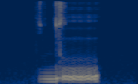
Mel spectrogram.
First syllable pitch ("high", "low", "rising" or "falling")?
low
